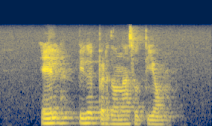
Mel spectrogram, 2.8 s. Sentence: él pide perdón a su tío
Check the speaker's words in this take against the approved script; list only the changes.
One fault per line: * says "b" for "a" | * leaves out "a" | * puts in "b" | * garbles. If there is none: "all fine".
all fine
